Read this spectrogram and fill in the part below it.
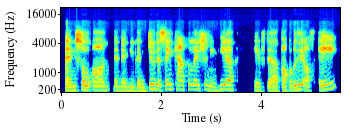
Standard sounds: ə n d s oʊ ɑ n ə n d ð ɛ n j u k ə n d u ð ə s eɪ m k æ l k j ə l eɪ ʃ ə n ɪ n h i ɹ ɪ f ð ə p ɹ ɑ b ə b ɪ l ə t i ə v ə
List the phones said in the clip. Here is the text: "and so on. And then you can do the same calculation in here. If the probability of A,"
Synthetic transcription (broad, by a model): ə n s oʊ ɑ n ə n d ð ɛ n j u k ə n d u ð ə s eɪ m k æ l k j ə l eɪ ʃ ə n ɪ n h i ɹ ɪ f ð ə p ɑ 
